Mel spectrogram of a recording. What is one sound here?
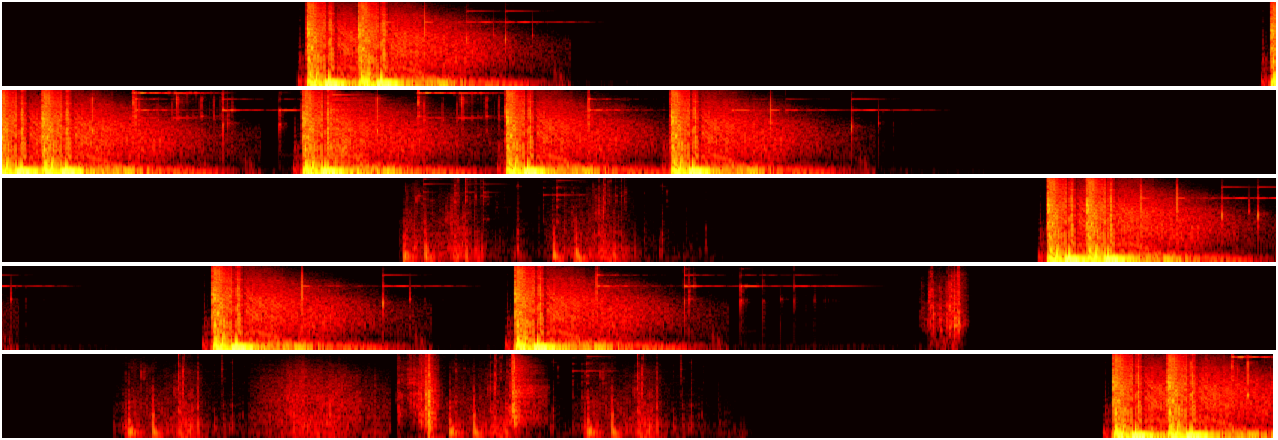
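Heavy rifle shots boom one after another, each with a short echoing tail.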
